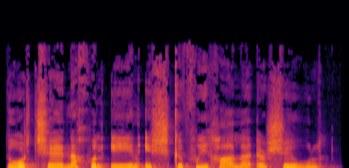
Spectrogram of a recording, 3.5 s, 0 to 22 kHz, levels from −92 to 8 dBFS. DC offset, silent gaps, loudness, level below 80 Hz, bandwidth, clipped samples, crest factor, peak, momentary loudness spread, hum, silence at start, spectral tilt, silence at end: under 0.1%; none; -17 LUFS; -58 dBFS; 16.5 kHz; under 0.1%; 16 dB; -2 dBFS; 4 LU; none; 0.1 s; -4.5 dB/octave; 0.25 s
